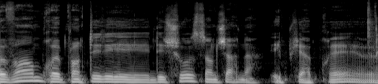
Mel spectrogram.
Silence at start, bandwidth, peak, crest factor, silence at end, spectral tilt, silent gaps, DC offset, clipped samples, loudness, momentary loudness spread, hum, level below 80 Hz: 0 s; over 20 kHz; -6 dBFS; 16 dB; 0 s; -5.5 dB/octave; none; under 0.1%; under 0.1%; -23 LUFS; 8 LU; none; -52 dBFS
